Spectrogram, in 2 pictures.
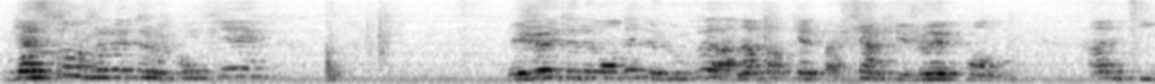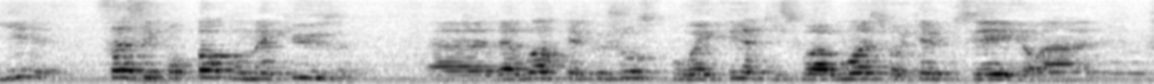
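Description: A man's voice: high-pitched, distant mic, background noise. A man performing a mentalist act on a theatre stage, coaxing and teasing spectators with playful patter. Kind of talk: live stage patter with audience. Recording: echoey theatre recorded from afar.

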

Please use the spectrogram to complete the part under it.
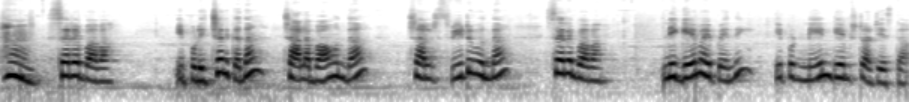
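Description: A woman's voice: a little fast, long pauses, warm tone, lo-fi sound. A woman voicing a playful, teasing young wife in a sing-song manner. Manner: sing-song, teasing, raises her voice high.

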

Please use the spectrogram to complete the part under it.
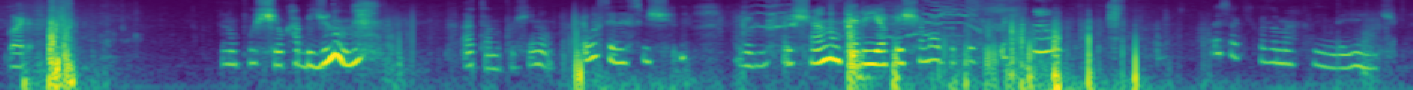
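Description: A young woman with a Brazilian accent, chatting casually as she packs. She swings between loud exclamations and quiet muttered asides. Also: high-pitched, fairly quick, pauses often. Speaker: vlogger. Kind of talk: casual chat while packing. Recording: clear background noise, handling clicks.

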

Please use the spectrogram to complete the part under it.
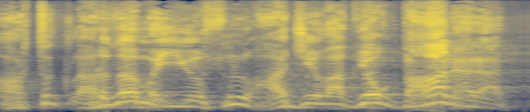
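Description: A man voicing Karagöz, a blunt, half-deaf middle-aged male shadow-play figure who keeps mishearing and twisting his partner's words, with a gravelly, raspy voice. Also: fairly high pitch, big pitch swings, brisk, a bit bright, heavily acted. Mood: mock-innocent. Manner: mishears everything and answers with cheeky misunderstandings. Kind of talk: comic shadow-play sketch.

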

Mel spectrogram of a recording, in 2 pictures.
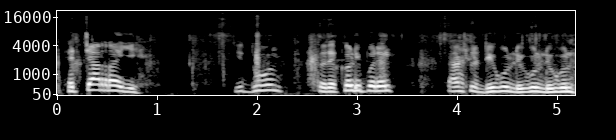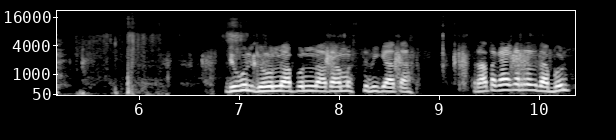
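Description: A man's voice: high voice, darkish tone, a little hiss or hum. A young man vlogging from a farm field, chatting in a rambling, repetitive way while nursing a cold. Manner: chatty, rambling, repeats himself. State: has a cold. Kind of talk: casual farm vlog chat.

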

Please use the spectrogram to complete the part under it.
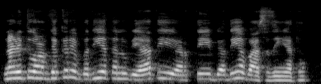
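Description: An actress plays a middle-aged mother who keeps calming her daughter. She talks quickly and sits a little high, pleading and soothing. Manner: soothing, pleading, says "puttar" a lot. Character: soothing middle-aged mother smoothing over family quarrels. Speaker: the heroine's mother.

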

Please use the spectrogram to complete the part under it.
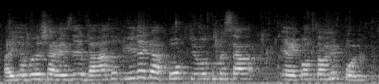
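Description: A man's voice: extremely high pitch, fast. A young man with a Bahian accent, chatting casually and teasingly to viewers as he hosts a home cooking vlog. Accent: Bahian Brazilian Portuguese. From Bahia, Brazil. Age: young adult. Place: home kitchen, indoors.

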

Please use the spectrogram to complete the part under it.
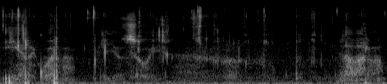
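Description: A young man whispers casually in a breathy ASMR style right up at the microphone, chewing gum as he chats. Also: slow pace. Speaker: ASMR creator. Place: small room indoors at home. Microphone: large desktop condenser mic, very close.

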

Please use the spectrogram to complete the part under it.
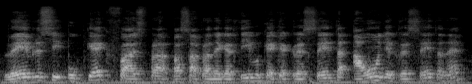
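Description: A man with a Brazilian Portuguese accent teaching a classroom lesson, slowly drilling English phrases at a board. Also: mid-range voice, fairly bright tone, roomy sound, faint music behind.

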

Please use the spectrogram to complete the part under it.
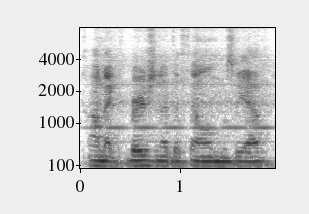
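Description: A man hosting a podcast, asking questions in a relaxed, curious way. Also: sits low, brisk, faint music behind. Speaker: podcast host. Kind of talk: casual interview.

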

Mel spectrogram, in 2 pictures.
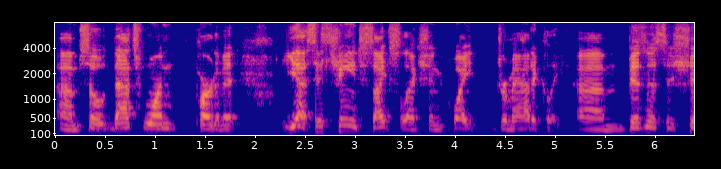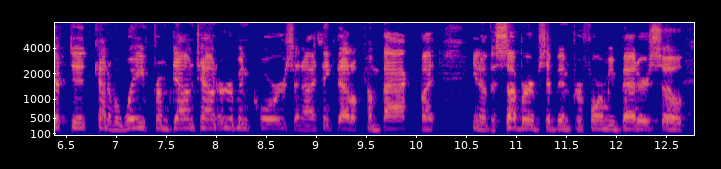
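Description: A middle-aged man answers questions over a video call from his home office. He speaks in a fairly low voice, earnest and energetic, often repeating a word as he starts a thought. He sits a little back from the webcam mic. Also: normal speed, gravelly, distant mic. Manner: earnest, energetic, gestures while talking, repeats words. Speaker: restaurant chain executive. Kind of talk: business video interview.

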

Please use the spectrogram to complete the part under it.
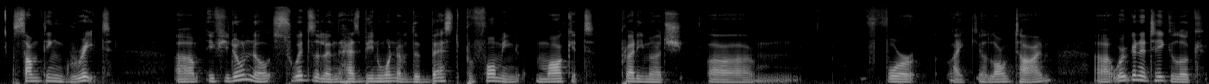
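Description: A man hosting a finance video in a tired morning voice, his tone gravelly and full of fry. He talks casually and hesitantly, with many fillers, as he walks through stock charts. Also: mid-range voice, a bit bright. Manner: hesitant, many uh fillers, non-native phrasing. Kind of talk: casual market commentary over screen share.

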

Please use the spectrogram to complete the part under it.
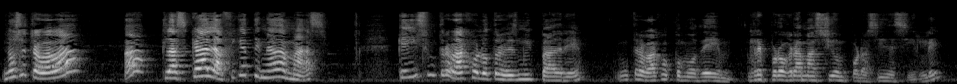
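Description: A woman's voice: a little high, expressive, normal speed, bright, forceful tone. A woman chatting casually on a phone live-stream, reading viewer comments aloud and greeting viewers by name. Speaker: Instagram live host.

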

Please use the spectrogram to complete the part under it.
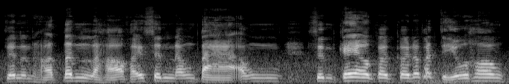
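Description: A man's voice: a little high, measured pace, a little mellow, a little hiss or hum. A middle-aged man, a Buddhist monk with a Southern Vietnamese accent, telling a story in casual conversation with a lot of fillers and restarts. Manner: rambling, with many fillers and restarts.

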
